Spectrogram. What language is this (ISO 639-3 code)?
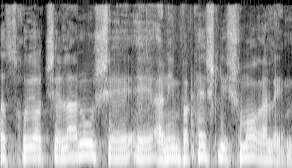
heb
